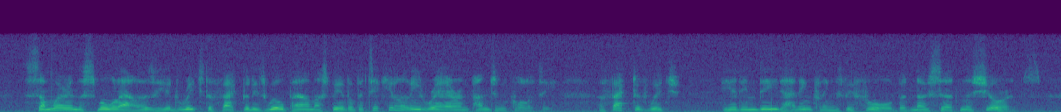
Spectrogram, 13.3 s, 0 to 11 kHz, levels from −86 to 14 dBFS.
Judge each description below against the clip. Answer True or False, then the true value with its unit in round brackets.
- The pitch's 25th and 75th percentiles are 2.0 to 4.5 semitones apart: True (3.3 semitones)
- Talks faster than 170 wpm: False (165 wpm)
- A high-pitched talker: False (135 Hz)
